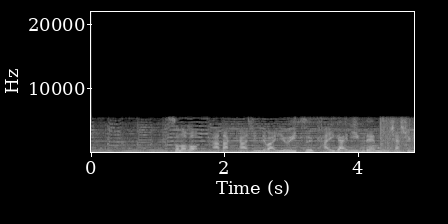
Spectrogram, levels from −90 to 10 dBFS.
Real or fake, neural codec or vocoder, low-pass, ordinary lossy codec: real; none; 5.4 kHz; none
